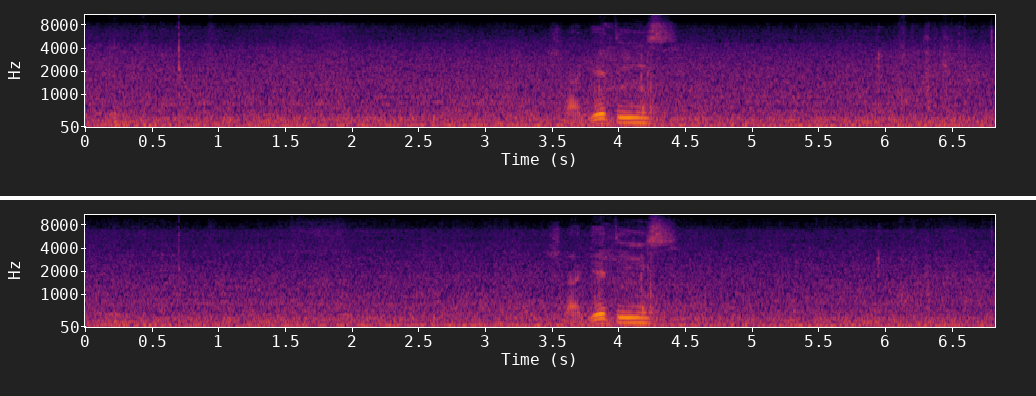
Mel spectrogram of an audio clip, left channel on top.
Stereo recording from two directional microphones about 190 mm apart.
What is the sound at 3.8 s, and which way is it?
Speech, 15° right (ahead or behind).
